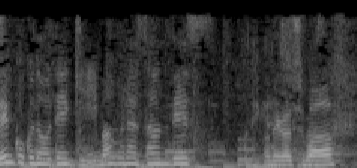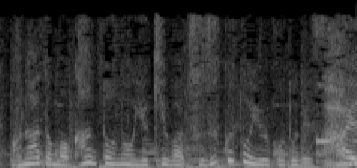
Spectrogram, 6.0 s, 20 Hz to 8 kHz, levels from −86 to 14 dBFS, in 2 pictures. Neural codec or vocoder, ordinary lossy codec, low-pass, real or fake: none; MP3, 32 kbps; 7.2 kHz; real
